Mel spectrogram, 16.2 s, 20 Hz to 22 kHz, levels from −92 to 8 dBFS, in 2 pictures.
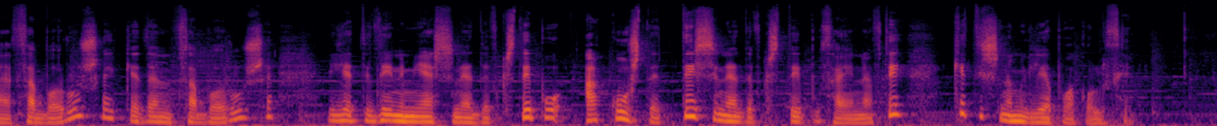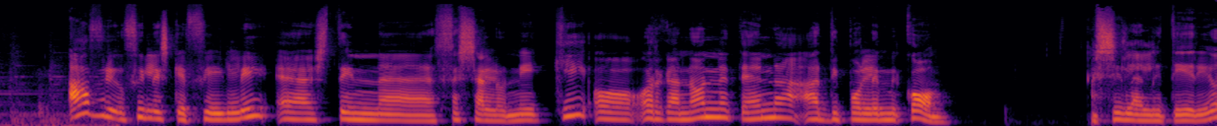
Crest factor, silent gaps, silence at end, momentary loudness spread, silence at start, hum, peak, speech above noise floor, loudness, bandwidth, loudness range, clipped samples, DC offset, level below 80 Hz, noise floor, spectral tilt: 22 dB; none; 0 s; 8 LU; 0 s; none; -8 dBFS; 48 dB; -31 LUFS; 19 kHz; 2 LU; under 0.1%; under 0.1%; -58 dBFS; -79 dBFS; -5 dB/octave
